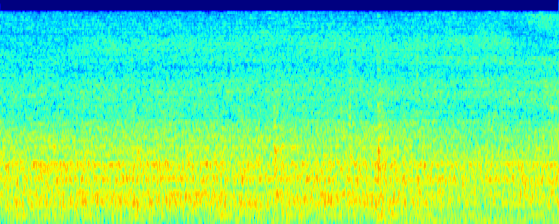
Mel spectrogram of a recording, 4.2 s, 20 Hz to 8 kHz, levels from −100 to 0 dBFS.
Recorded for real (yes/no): yes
